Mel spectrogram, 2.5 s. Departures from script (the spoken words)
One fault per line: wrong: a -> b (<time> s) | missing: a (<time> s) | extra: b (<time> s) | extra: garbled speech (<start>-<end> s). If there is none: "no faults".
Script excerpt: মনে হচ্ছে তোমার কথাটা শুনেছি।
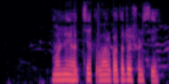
no faults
